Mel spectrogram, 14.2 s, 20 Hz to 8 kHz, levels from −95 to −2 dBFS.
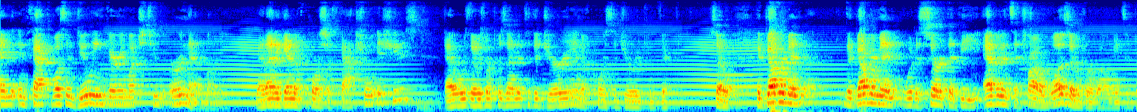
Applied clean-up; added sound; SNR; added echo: none; Wind instrument, woodwind instrument; 14 dB; reverberation time 0.7 s.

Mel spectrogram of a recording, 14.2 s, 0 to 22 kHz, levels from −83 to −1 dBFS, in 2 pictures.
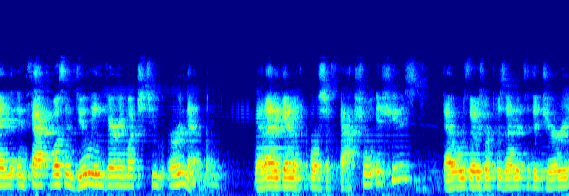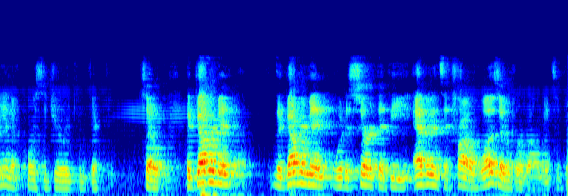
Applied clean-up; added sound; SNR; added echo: neural separator model SepFormer DNS4.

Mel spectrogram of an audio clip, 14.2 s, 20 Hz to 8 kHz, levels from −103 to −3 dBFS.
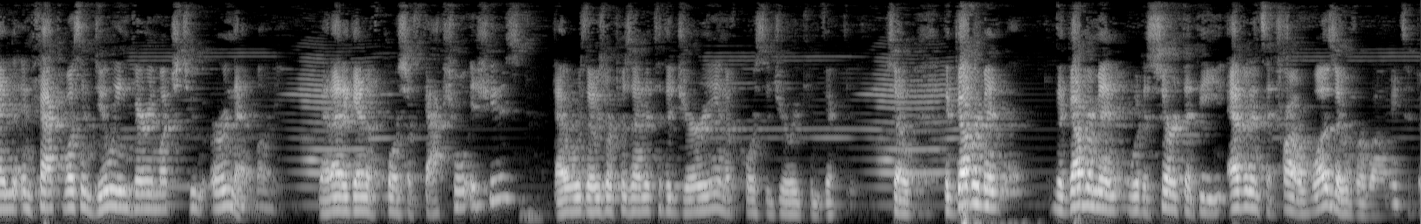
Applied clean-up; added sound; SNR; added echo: classical method WPE with log-MMSE.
